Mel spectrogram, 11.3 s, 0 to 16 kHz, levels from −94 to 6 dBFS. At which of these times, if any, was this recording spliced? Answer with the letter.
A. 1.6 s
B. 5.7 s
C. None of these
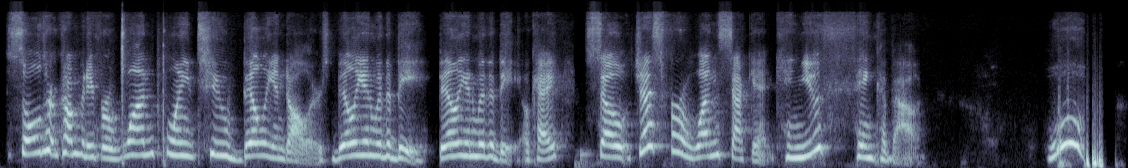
B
